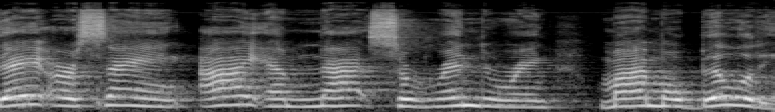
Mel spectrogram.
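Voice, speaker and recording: A woman speaks at a fairly slow pace in a high voice. Her intonation stays fairly even. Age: 40s. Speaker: fitness livestreamer. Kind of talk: live workout stream chat.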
